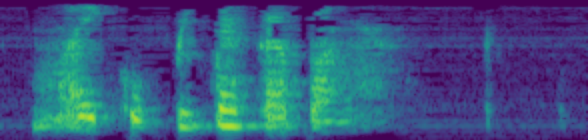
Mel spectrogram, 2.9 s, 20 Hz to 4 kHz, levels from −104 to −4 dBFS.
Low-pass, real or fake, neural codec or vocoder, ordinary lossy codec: 3.6 kHz; fake; vocoder, 22.05 kHz, 80 mel bands, HiFi-GAN; MP3, 16 kbps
